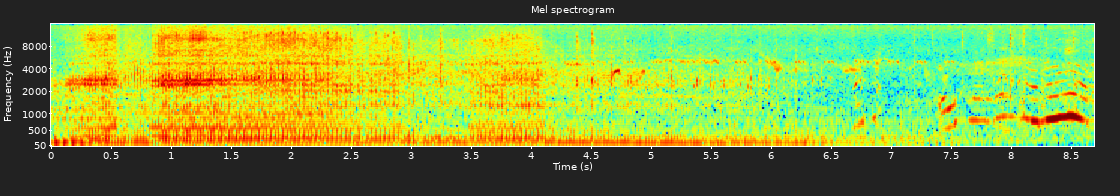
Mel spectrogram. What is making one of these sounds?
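A motorcycle engine runs and putters along.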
